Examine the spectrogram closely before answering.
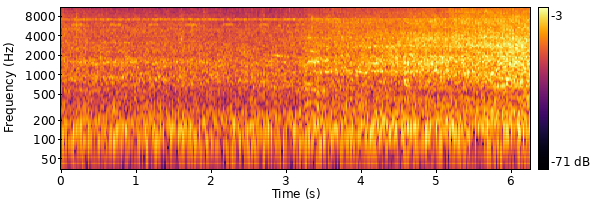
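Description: Steady low rumble of background road traffic, growing a little louder near the end.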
